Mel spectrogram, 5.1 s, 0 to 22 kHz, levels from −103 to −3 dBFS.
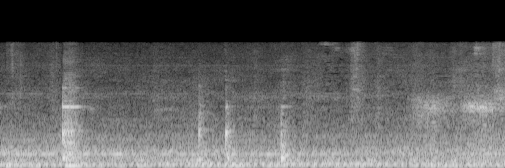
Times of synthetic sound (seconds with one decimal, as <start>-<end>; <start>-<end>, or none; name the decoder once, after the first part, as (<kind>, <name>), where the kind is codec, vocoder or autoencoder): none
